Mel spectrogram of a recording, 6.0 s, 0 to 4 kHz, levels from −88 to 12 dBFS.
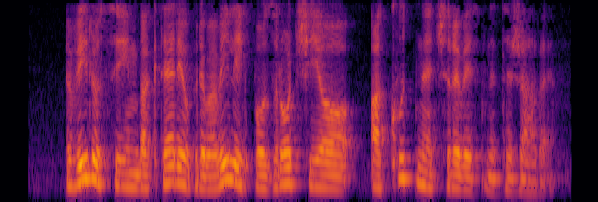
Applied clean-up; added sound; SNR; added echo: none; none; none; none.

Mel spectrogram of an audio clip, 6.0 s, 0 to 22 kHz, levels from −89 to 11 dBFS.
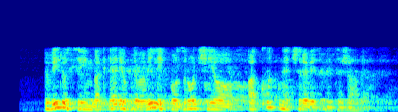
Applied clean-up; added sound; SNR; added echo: none; none; none; reverberation time 2.6 s.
